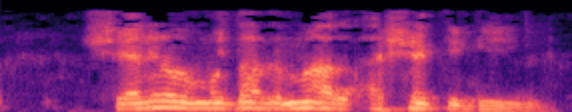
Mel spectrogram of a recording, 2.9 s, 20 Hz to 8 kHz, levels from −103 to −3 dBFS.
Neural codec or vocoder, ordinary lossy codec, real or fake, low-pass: codec, 24 kHz, 1.5 kbps, HILCodec; MP3, 24 kbps; fake; 7.2 kHz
